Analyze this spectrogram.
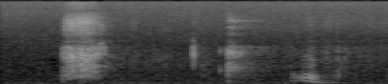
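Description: A single abrupt sneeze bursts out, followed by a few faint clicks and a short low vocal sound, like a throat noise, amid otherwise quiet.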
